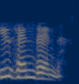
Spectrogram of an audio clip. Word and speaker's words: Hughenden: And it's Hughenden. It's spelt with an E-N in the middle, isn't it? – Yeah, it's Hughenden.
